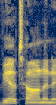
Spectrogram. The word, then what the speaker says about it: Wirtanen: Wirtanen, is it? 46P Wirtanen. It sounds very Finnish to me, I have to say. So Wirtanen it would be.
